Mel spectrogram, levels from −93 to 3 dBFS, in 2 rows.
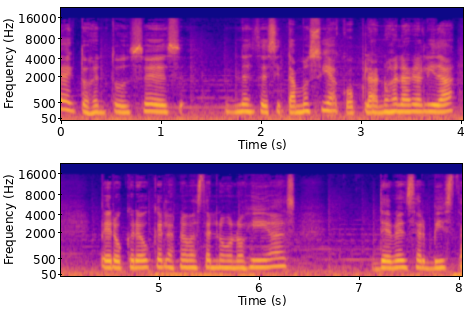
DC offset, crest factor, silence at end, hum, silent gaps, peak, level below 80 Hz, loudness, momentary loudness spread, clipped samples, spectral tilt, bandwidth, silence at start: under 0.1%; 14 dB; 0 s; none; none; -2 dBFS; -32 dBFS; -17 LUFS; 17 LU; under 0.1%; -4.5 dB/octave; 16 kHz; 0 s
